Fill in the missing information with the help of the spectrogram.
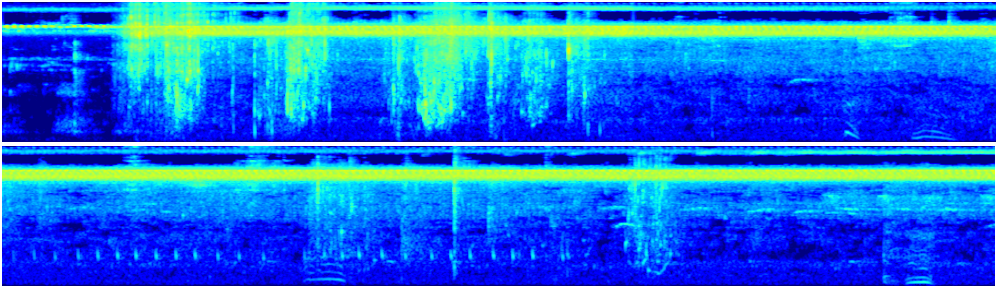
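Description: Water splashing and sloshing in the shallows as a hooked snakehead (haruan) is fought and landed, with a cluster of splashes in the first few seconds and a few more later. Behind it runs a steady high insect drone.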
